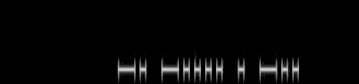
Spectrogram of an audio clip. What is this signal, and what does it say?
Morse code, heard as a keyed tone, about 21 wpm, 700 Hz. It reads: N6ED
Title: USA Call Signs - 4 Characters - 4x Character Spacing - 22wpm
